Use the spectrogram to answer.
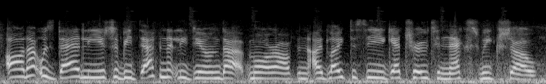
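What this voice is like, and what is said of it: Child imitating a famous TV judge. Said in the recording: “your impersonation of somebody famous ... Simon Cowell ... Nicky Byrne”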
